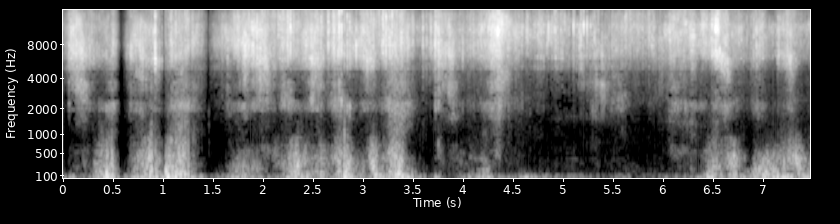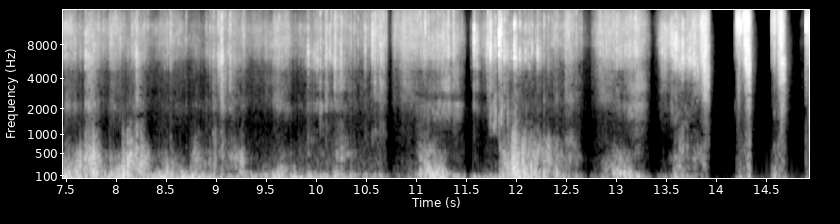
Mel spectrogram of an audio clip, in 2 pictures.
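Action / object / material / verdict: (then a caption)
scrape / salt crystal sphere lamp / rock salt / none. A large solid pink Himalayan salt sphere lamp, switched off and sitting on a small gold base, is scratched rapidly with long acrylic nails on both hands. The result is a continuous, dense scratching and rustling texture with a deep low rumble, broken by brief pauses near the end.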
